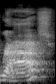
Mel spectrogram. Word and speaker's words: Raasch: So I say it like Raasch, but that's not the correct German pronunciation, so it's whatever your heart desires.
